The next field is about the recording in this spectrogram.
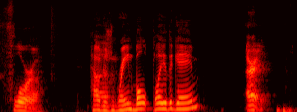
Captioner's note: voice-over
